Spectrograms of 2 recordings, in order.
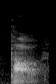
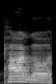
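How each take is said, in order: First: "pao" for pago, g left out; dropped consonant. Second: Pago with the g sounded; "pago" as two clear syllables, pa-go; full pronunciation. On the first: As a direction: say "pao" with the vowels run together. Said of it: "I heard it as pao". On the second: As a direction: say "pago" in full, hard g between the vowels. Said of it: "pago to him was almost pao". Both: Shown as a demonstration.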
